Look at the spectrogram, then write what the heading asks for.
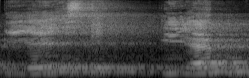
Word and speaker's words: then: T-H-E-N, then. T-H-A-N, than. Clear? So, spelling is different.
